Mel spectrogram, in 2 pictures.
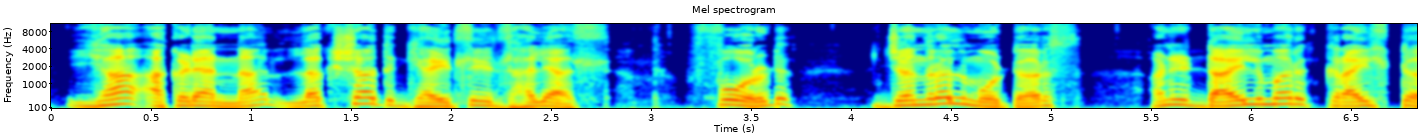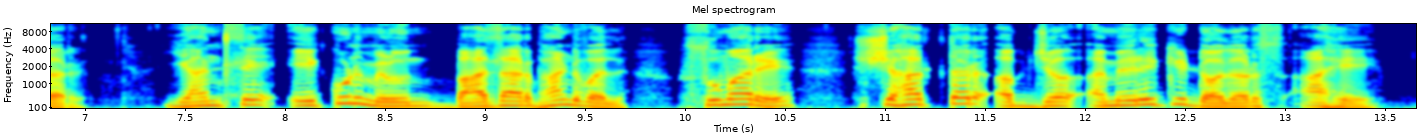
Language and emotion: Marathi, neutral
